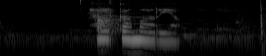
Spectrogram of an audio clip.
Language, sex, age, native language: Icelandic, female, 9, Icelandic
